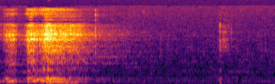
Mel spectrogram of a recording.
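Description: A Quran reciter's deep breath drawn in close to the microphone, a short breathy rush in the first half second or so, then near silence.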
